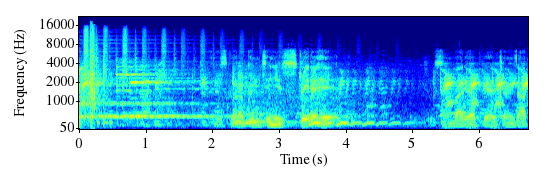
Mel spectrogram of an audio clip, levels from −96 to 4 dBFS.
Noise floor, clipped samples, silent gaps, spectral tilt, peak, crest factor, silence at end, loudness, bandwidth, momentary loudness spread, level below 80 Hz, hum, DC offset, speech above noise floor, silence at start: -57 dBFS; under 0.1%; none; -3 dB/octave; -16 dBFS; 22 dB; 0 s; -35 LUFS; 16 kHz; 15 LU; -74 dBFS; none; under 0.1%; 21 dB; 0 s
